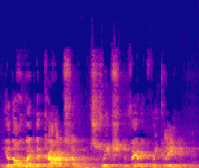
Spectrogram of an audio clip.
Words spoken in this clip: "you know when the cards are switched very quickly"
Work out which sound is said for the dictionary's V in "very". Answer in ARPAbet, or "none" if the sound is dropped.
V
